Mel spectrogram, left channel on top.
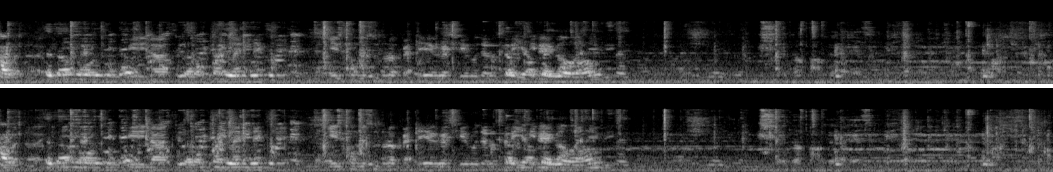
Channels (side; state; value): both; normal; correlation 0.64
